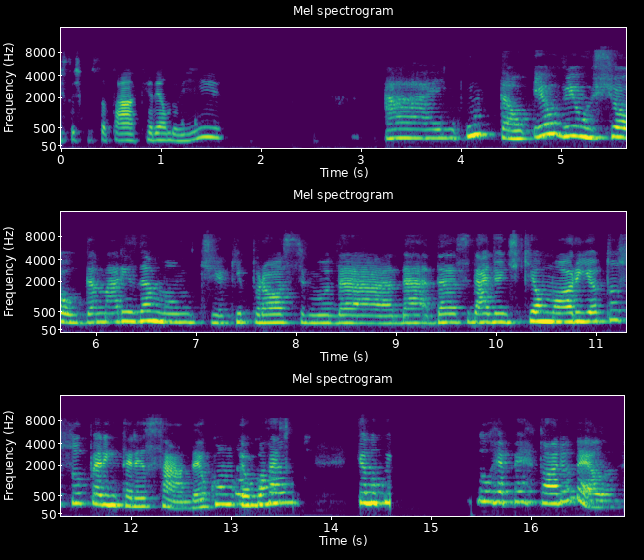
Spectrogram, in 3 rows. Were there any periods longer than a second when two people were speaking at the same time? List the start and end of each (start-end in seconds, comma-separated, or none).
none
